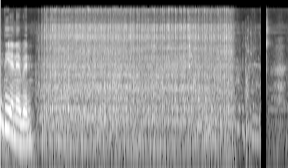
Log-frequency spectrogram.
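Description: A sewing machine whirs steadily as it stitches fabric.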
